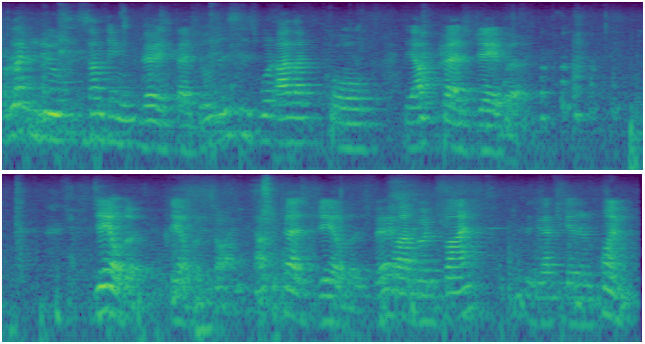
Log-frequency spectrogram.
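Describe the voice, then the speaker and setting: A man's voice: fairly high pitch, a little fast, far from the mic. Mock-pompous comedian man on a live stage. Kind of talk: stand-up comedy routine. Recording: roomy live stage sound from afar, audience and noise.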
